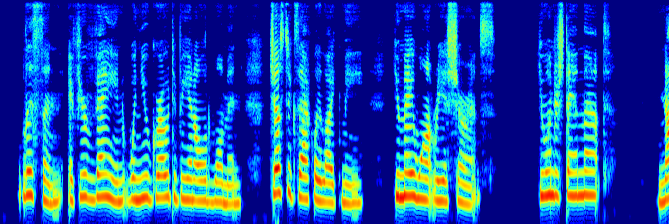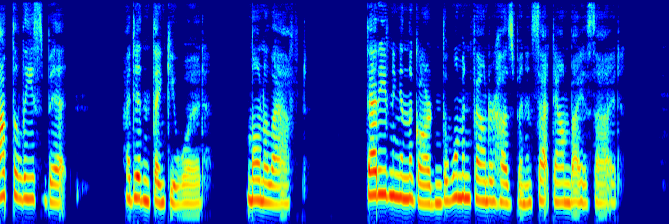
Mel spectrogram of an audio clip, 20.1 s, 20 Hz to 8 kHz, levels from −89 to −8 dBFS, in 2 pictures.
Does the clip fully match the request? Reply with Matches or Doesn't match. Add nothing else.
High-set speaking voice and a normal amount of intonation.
Matches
